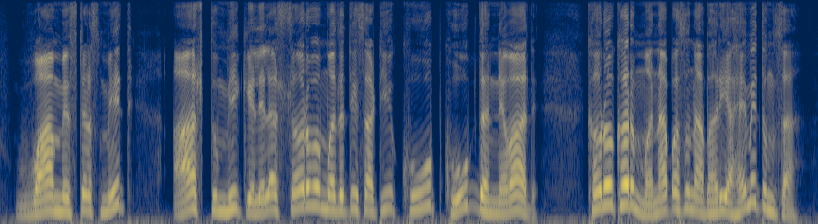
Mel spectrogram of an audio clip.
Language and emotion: Marathi, happy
